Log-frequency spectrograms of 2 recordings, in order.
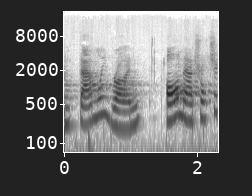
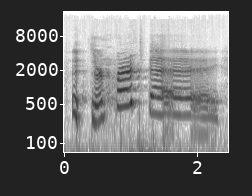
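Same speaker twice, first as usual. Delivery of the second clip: slow, drawn-out glee with a laugh; birthday surprise; 6 semitones higher, much slower than usual. Real, not acted. Host springing a birthday surprise on her friend, gleeful. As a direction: stretch it out delighted.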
